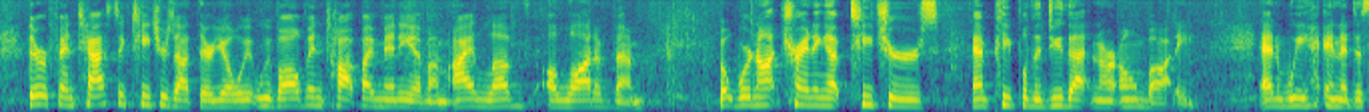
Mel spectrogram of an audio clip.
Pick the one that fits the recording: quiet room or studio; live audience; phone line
live audience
